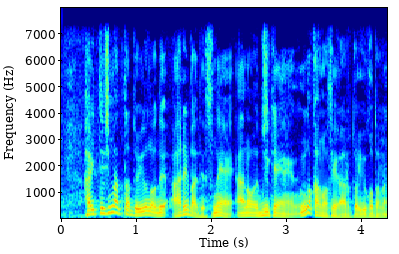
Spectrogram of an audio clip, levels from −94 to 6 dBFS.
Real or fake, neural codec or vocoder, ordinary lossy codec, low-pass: fake; codec, 16 kHz, 8 kbps, FreqCodec, larger model; none; 7.2 kHz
